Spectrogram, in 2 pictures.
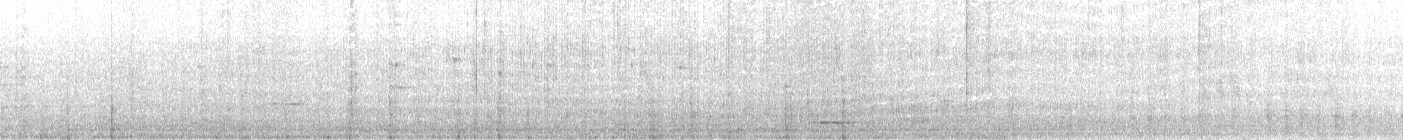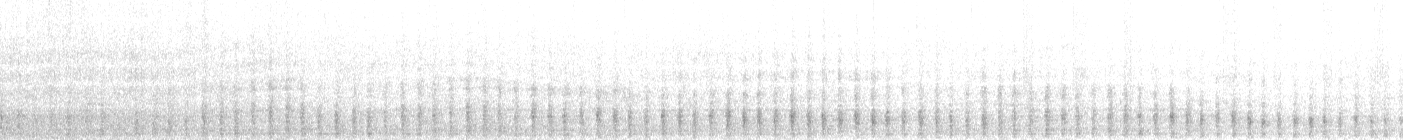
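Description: Narrow-gauge steam train passing close by: the carriages run over the rails with clicks from the wheels, then the sound fades as the train draws away. A regular rapid beat, about three a second, continues as it recedes.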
